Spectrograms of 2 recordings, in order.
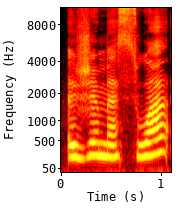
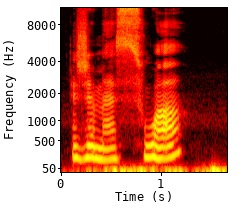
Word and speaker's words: je m'assois: Il a deux conjugaisons différentes. Donc, du coup, deux orthographes différentes et deux prononciations différentes. Donc, je m'assois, je m'assieds. Je m'assois, je m'assieds.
